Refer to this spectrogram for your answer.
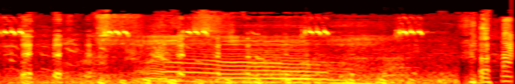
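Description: A cricket chirps in four short, evenly spaced bursts, high and clear, while a voice carries on underneath, laughing or talking at a moderate level.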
